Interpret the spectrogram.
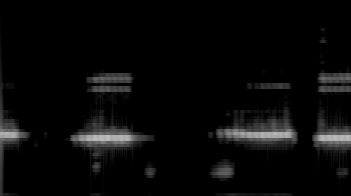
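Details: Rufous-faced warbler feeding nestlings, giving high, thin, rapidly pulsed trills roughly every second, each about half a second long, with a soft lower chirp in one gap.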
